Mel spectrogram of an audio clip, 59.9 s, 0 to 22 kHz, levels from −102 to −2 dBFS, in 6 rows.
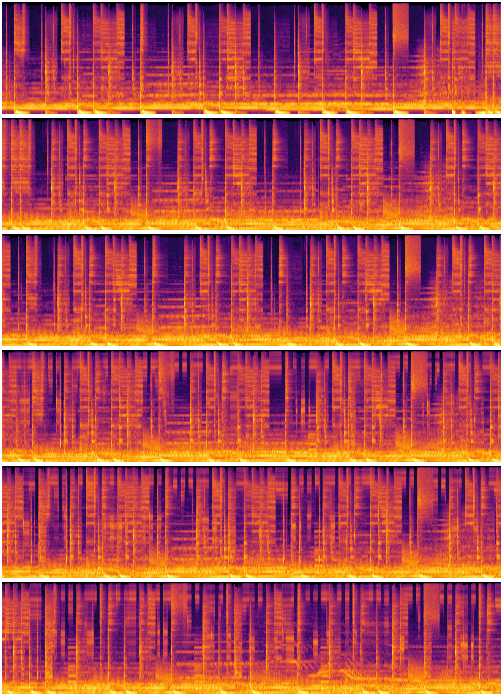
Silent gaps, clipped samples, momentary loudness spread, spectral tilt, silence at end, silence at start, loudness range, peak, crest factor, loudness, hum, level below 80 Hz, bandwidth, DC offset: none; under 0.1%; 3 LU; -5 dB/octave; 0 s; 0 s; 1 LU; 0 dBFS; 12 dB; -14 LUFS; none; -16 dBFS; over 20 kHz; under 0.1%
